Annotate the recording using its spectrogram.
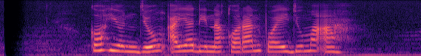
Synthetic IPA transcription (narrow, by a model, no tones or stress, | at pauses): kɔhjund͡ʒuŋa̰jadinakɔɾanpɔɛd͡ʒumaʔah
